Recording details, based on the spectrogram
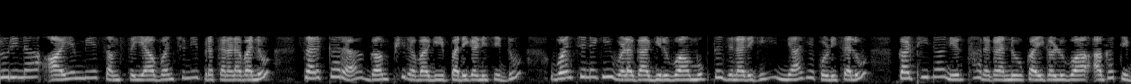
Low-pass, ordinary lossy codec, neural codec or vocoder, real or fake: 3.6 kHz; none; none; real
